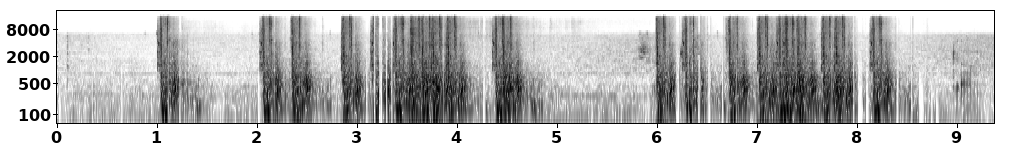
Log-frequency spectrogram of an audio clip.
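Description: A rifle fires several loud shots in quick bursts.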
